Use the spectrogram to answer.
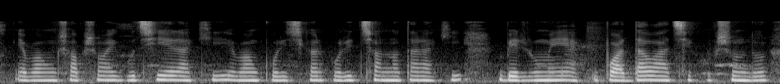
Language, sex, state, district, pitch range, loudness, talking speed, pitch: Bengali, female, West Bengal, North 24 Parganas, 185-200 Hz, -16 LUFS, 130 wpm, 190 Hz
